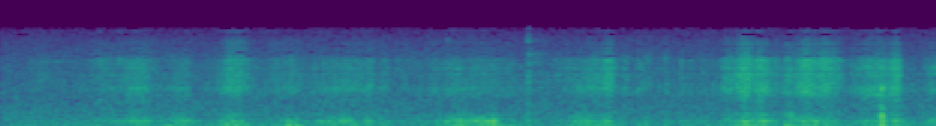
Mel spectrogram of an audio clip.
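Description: Hard breathing and footfalls of a person running on grass, picked up close by a chest-mounted camera, with a louder thump about two seconds in.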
